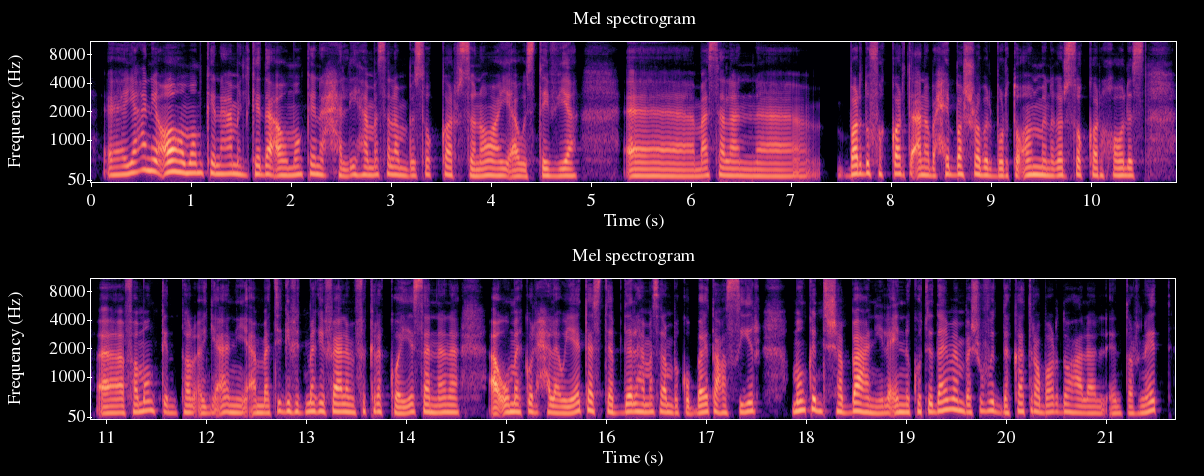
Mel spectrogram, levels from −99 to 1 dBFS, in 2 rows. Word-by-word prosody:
آآ، 180 Hz, +2 st, -1 dB
يعني 255 Hz, +5 st, +2 dB
آه 245 Hz, 0 st, +7 dB
ممكن 225 Hz, -1 st, +1 dB
أعمل 205 Hz, -1 st, 0 dB
كده 195 Hz, +3 st, +1 dB
أو 170 Hz, -1 st, +2 dB
ممكن 190 Hz, +3 st, -1 dB
أحَلّيها 175 Hz, +1 st, -3 dB
مثلًا 180 Hz, -1 st, -2 dB
بسكر 175 Hz, +2 st, -3 dB
صناعي 160 Hz, -2 st, 0 dB
أو 145 Hz, 0 st, 0 dB
Stevia 160 Hz, +1 st, -1 dB, 0.5 s
آآ، 155 Hz, -1 st, +1 dB
مثلًا 155 Hz, -2 st, -2 dB, 0.2 s
برضه 205 Hz, +6 st, +3 dB
فكرت 200 Hz, -1 st, -1 dB
أنا 175 Hz, 0 st, +3 dB
باحب 185 Hz, +4 st, -1 dB
أشرب 195 Hz, -1 st, +1 dB
البرتقان 160 Hz, +2 st, 0 dB
من 175 Hz, -3 st, +2 dB
غير 170 Hz, +1 st, +1 dB
سكر 175 Hz, -1 st, -2 dB
خالص، 170 Hz, 0 st, -1 dB, 0.4 s
آآ، 155 Hz, +2 st, +3 dB
فممكن 175 Hz, -1 st, -2 dB
طر 165 Hz, -1 st, -1 dB
آآ، 150 Hz, -, -3 dB
يعني 165 Hz, -2 st, -1 dB
أما 155 Hz, +1 st, 0 dB
تيجي 195 Hz, +4 st, -3 dB
في 185 Hz, -, -2 dB
دماغي 195 Hz, +2 st, 0 dB
فعلًا 180 Hz, -1 st, +3 dB
فكرة 190 Hz, +2 st, -3 dB
كويسة 175 Hz, +2 st, 0 dB
إن 165 Hz, -2 st, 0 dB
أنا 170 Hz, 0 st, +1 dB, 0.3 s
أقوم 175 Hz, +2 st, +5 dB
آكل 180 Hz, 0 st, -1 dB
حلويات، 165 Hz, +4 st, 0 dB
أستبدلها 185 Hz, -2 st, +1 dB
مثلًا 175 Hz, -1 st, 0 dB
بكُباية 155 Hz, +2 st, 0 dB
عصير، 180 Hz, +3 st, -1 dB, 0.3 s
ممكن 220 Hz, +4 st, +3 dB
تشبعني. 180 Hz, -4 st, +2 dB
لأني 165 Hz, +2 st, +1 dB
كنت 185 Hz, +1 st, -3 dB
دايمًا 220 Hz, +6 st, +3 dB
باشوف 200 Hz, 0 st, -2 dB
الدكاترة 190 Hz, +1 st, -1 dB
برضه 180 Hz, +1 st, -3 dB
على 155 Hz, -2 st, -1 dB
الإنترنت، 150 Hz, -, -4 dB
175 Hz, 160 wpm, -23 LUFS, 160-190 Hz, 0.5 s, آه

